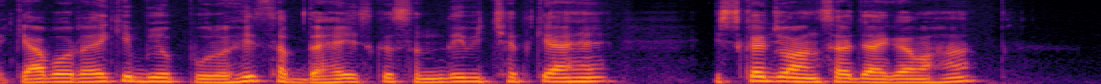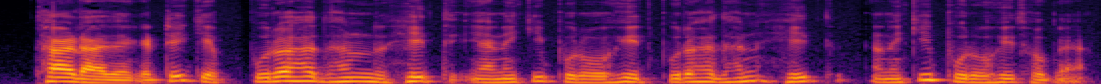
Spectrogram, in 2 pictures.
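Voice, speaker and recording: In a dry recording, a teacher from Chhattisgarh, India, speaks in a slightly high, somewhat mellow voice while guiding students step by step through exam questions, repeatedly checking in with "ठीक है", meaning "okay".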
